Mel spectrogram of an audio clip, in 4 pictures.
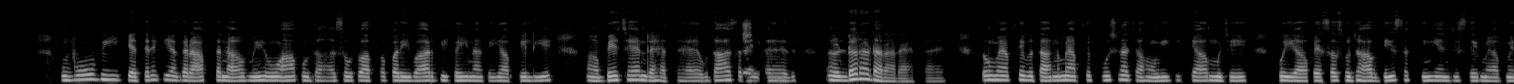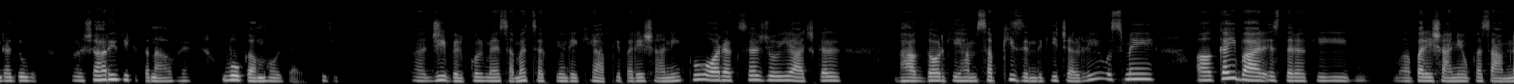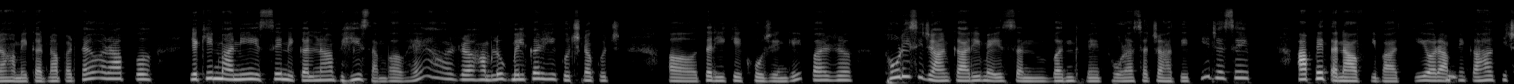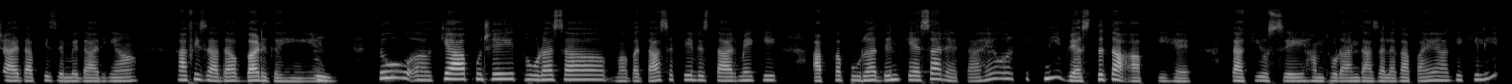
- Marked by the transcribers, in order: other noise
- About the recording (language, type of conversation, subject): Hindi, advice, शारीरिक तनाव कम करने के त्वरित उपाय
